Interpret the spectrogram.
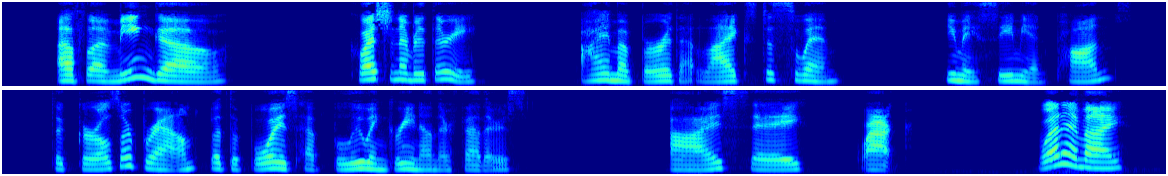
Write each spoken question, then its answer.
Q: What am I?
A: Duck.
